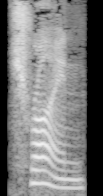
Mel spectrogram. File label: "shrine", spelling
